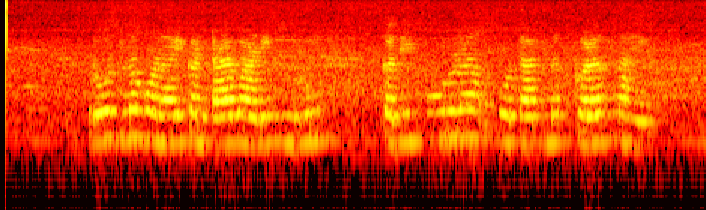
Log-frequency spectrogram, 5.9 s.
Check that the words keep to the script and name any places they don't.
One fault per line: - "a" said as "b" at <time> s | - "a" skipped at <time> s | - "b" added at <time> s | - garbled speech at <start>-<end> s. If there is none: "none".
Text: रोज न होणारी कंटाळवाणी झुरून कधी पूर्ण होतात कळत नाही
none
